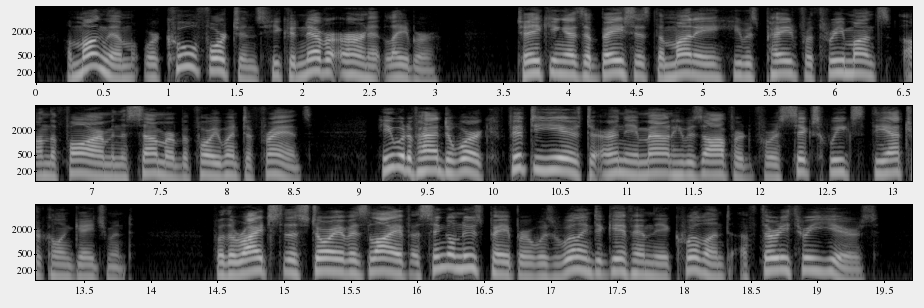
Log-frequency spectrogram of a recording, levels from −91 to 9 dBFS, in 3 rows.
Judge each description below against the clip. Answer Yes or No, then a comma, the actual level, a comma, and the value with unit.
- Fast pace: Yes, fast, 235 wpm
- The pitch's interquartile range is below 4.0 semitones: No, average, 4.3 semitones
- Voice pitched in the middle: Yes, medium, 175 Hz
